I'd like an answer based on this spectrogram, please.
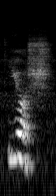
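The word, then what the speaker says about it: ёж: Bu Yo oluyor. Yo. Yo. Örnek Yoş. Yoş. Yoş Türkçesi kirpi demek. Yoş. Okunuşu şu şekilde. Yoş. Yoş. Ya da yoğurt kelimesi mesela. Bunun ikisi yo, bu harfi veriyor.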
